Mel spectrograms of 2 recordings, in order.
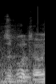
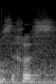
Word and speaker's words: Zakuto: Is his Zakuto? Yeah. Rabbi Avram Zakuto. Zakuto, yeah. Zakuto, and we call him Zchus because Ashkenaz pronunciation.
